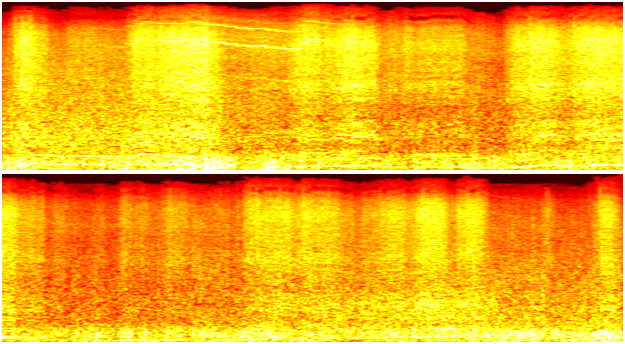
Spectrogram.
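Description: Tyres crunch and rumble over sand and dry brush.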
